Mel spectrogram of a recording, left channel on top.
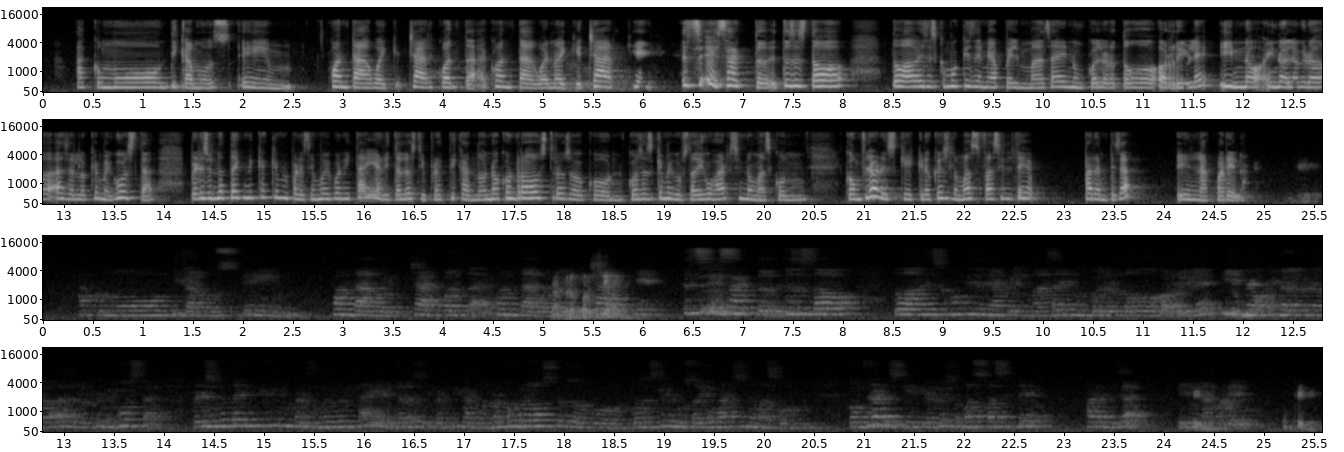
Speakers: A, on the left; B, on the right.
A: a cómo, digamos, em, cuánta agua hay que echar, cuánta, cuánta agua
B: La
A: no hay
B: proporción.
A: que echar. que- es- exacto. Entonces todo, todo a veces como que se me apelmaza en un color todo horrible y
B: Ok,
A: no, y no logro hacer lo que me gusta. Pero es una técnica que me parece muy bonita y ahorita lo estoy practicando no con rostros o con cosas que me gusta dibujar, sino más con, con flores, que creo que es lo más fácil de, para empezar
B: ok.
A: en la acuarela.
B: ok.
